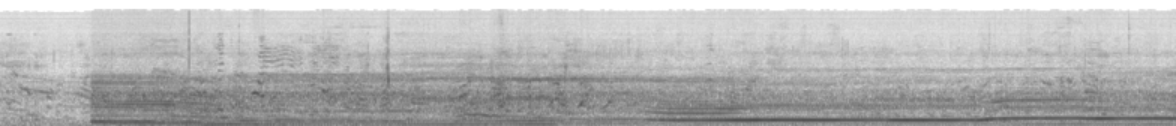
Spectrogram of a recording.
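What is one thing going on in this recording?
A powerboat engine roars loudly as the boat speeds across the water, its pitch rising and falling.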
